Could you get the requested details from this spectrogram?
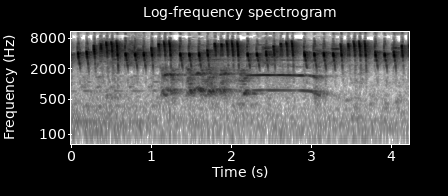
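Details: Ciblek gunung singing continuously in gacor style, its song filled with kapas tembak imitations: dense, rapid, high-pitched twittering, overlaid midway by a steady, lower pure tone lasting about two seconds.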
